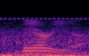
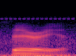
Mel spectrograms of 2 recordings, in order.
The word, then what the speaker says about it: Veria: Or the way the Greeks say it is Veria. Veria, sorry.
